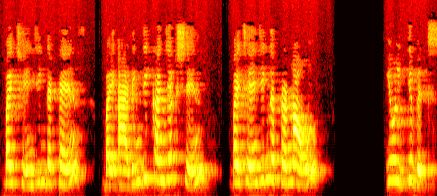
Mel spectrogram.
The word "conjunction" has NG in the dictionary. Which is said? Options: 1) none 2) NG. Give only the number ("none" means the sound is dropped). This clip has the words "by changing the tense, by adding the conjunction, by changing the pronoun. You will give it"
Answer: 1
